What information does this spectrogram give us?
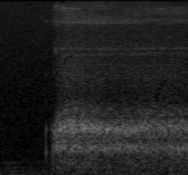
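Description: A deep breath drawn in: a steady, loud, breathy rush of air begins after a short quiet stretch and holds to the end, with no voices over it.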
